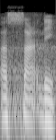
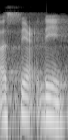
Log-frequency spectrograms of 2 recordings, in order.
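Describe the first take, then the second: First: The first syllable has the vowel 'a'. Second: The first syllable has the vowel 'i'. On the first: This is the standard literary Arabic form. "Kalau secara bahasa yang fasih, nah lughah yang fasihah, maka dengan memfathah As-Sa'di" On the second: This is the everyday dialect form. "As-Si'di dengan kasrah. Itu berdasarkan lughah amiyah"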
